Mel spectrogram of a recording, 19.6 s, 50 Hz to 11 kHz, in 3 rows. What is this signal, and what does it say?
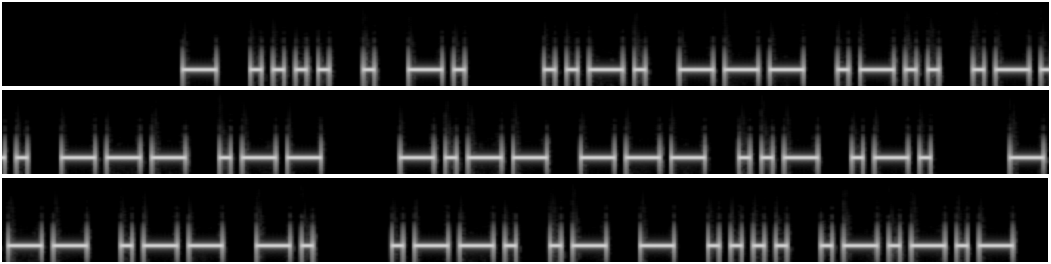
Morse code, heard as a keyed tone, about 17 wpm, 700 Hz. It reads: THEN FOLLOW YOUR OWN PATH.
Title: Sentences from Top 1400 Words 17wpm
